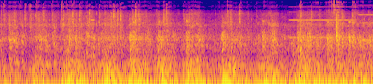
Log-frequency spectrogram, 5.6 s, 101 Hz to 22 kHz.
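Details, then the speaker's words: 2004 Blue Bird Vision bus with 7.2L Caterpillar C7 210 HP diesel, cold start at 23°F on jumper cables: deep, steady rumble settling into even idle, no knocks or misses; healthy cold engine. "Definitely love the sound of a good cold purring Caterpillar."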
